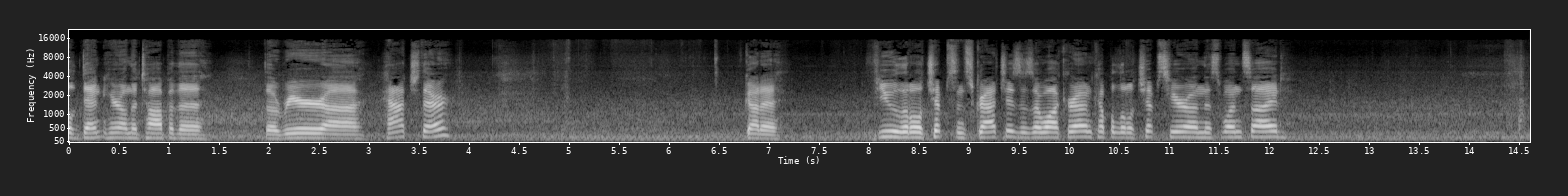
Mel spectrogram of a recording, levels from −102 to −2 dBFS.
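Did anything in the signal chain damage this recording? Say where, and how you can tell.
No, nothing in the signal chain audibly damaged this.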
